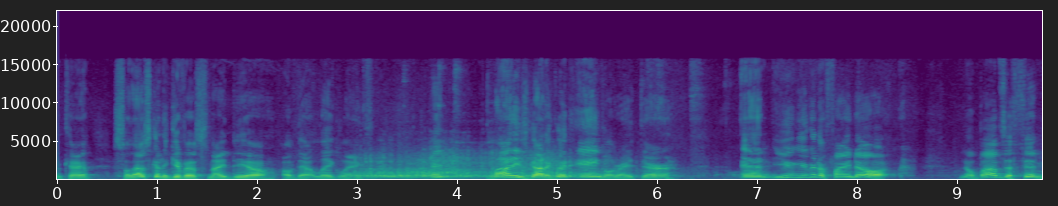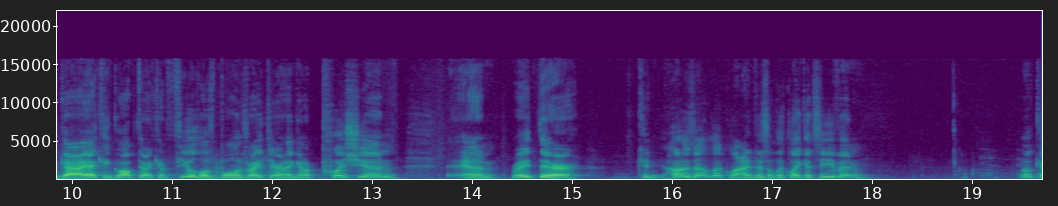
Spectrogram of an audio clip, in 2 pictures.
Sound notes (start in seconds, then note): 2.4 wheels scrapping loudly against the floor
